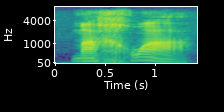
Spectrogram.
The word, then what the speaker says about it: mahua: The accent is going to be on the second syllable. Now I'll say this word, mahua.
